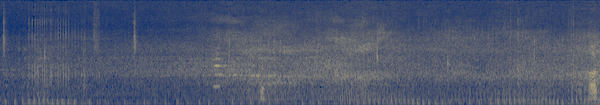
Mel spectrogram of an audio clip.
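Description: Road traffic noise: a steady engine-and-wind rumble with cars and motorcycles passing close by at a road junction.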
